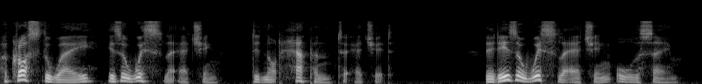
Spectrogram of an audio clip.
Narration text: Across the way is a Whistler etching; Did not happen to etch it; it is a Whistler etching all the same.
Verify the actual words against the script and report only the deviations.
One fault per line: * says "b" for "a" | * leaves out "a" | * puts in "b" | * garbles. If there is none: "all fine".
all fine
